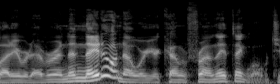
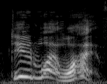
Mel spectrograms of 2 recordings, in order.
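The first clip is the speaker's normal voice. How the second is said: acted-out, very high-pitched, pissed-off indignant cry. Retelling own reaction to someone's criticism: retelling being pissed. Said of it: "I was pissed".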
